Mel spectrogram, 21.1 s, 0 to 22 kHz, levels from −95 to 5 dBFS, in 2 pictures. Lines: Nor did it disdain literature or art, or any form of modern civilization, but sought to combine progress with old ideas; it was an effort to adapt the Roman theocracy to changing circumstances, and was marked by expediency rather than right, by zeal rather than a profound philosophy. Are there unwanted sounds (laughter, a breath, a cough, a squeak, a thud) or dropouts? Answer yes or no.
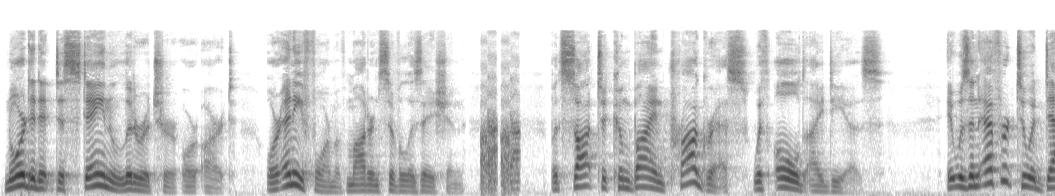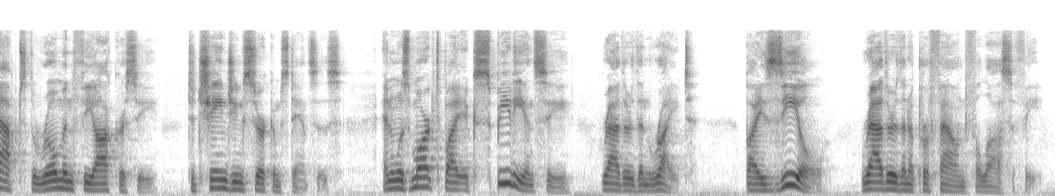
yes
